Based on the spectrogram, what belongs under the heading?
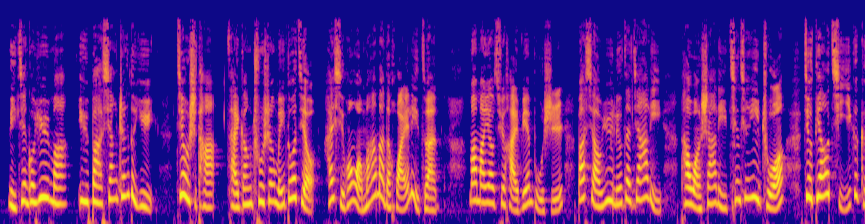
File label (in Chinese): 电影解说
